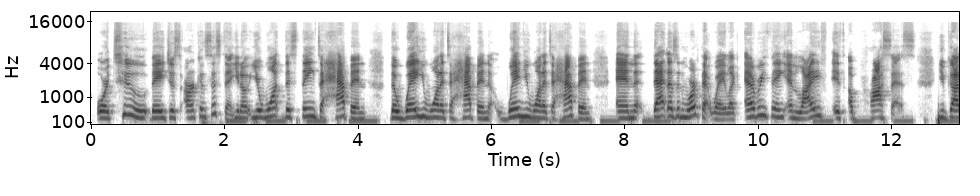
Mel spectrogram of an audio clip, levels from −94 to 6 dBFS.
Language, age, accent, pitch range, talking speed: English, 30-49, American, 190-225 Hz, 195 wpm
